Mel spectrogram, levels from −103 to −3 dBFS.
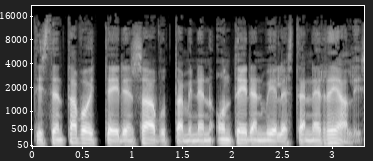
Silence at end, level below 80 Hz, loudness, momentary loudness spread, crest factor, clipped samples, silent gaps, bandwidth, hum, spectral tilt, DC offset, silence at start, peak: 0 s; -48 dBFS; -15 LUFS; 3 LU; 14 dB; under 0.1%; none; 15 kHz; none; -6 dB/octave; under 0.1%; 0 s; 0 dBFS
